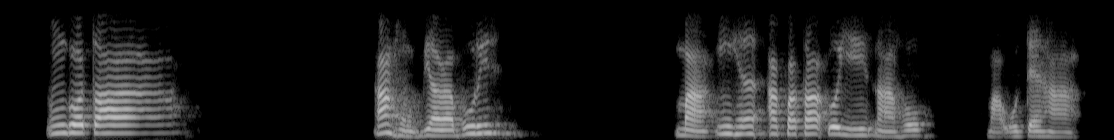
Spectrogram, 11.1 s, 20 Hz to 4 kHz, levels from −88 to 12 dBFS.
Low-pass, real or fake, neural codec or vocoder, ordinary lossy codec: 3.6 kHz; fake; codec, 16 kHz, 4 kbps, X-Codec, HuBERT features, trained on LibriSpeech; none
